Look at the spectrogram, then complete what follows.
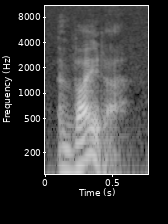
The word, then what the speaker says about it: Wajda: all time the Spielberg of Poland is an vaa which is spelled the same way as my name WTA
